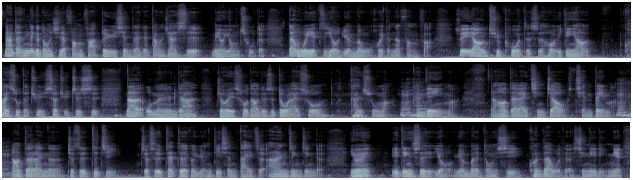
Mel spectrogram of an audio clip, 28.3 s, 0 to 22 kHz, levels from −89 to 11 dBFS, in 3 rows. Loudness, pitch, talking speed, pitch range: -31 LUFS, 95 Hz, 275 characters per minute, 90-115 Hz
